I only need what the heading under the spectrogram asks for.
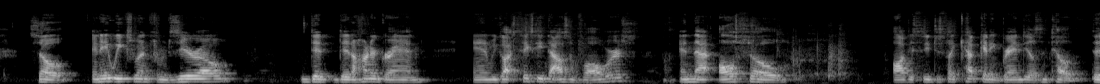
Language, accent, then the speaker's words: English; Canada; I'm a Canadian.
